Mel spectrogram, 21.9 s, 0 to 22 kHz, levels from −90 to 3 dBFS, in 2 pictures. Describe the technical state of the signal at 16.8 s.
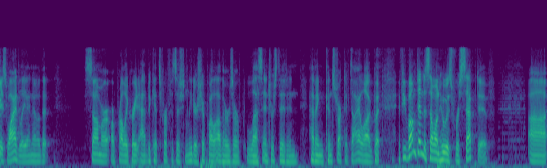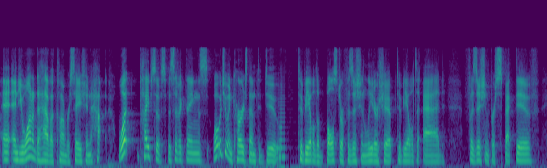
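A rigid, metallic buzz at about 188 Hz is imposed on the sound from 16.49 to 16.91 s: robotic sound from repeated short buffers. The likely cause is audio arriving too seldom, so a fragment of roughly 5 ms is looped through most of that stretch.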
